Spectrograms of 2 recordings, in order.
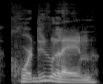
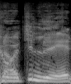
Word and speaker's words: Coeur d'Alene: it to make it this is the correct pronunciation of things. Yeah. You know, instead of Coeur d'Alene, Mhm. Coeur d'Alene. Yeah, yeah, yeah. it's Coeur d'Alene.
